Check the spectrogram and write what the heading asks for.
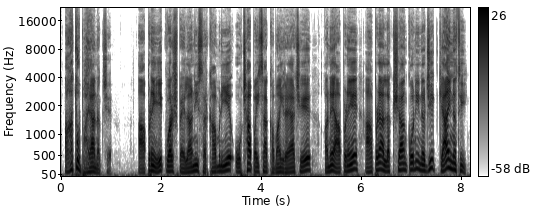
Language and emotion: Gujarati, disgusted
